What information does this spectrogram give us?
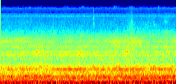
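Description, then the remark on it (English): Steady, loud rumble from inside a moving train passing a murmuration of starlings, a forest and a farm; a dense low roar with faint rattling that holds constant throughout, with no voices. “When you're on a train, you can find yourself uh, passing huge murmurations of starlings.”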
